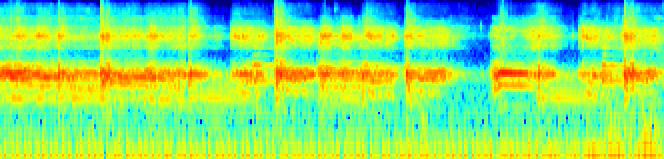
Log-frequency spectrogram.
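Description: Music with a singing voice, the melody moving in short phrases.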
